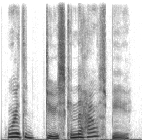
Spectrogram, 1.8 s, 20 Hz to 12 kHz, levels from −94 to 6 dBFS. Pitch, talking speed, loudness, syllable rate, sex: 240 Hz, 235 wpm, -16 LUFS, 7.0 syllables/s, female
